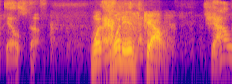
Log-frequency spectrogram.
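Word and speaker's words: 酒: Jiao is the Cantonese pronunciation of liquor. If we were in Mandarin or from the northern of China, we'd say Jew. It's the same character, so it's either Jew or Jiao.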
